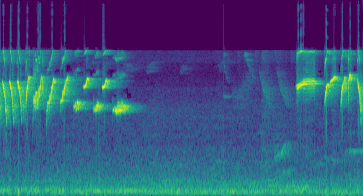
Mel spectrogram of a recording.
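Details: Oriental magpie-robin (kacer) in lively 'gacor full isian' singing: about two seconds of fast, buzzy, descending chattering notes, a quiet pause with one soft rising note, then the bright, varied phrases resume.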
